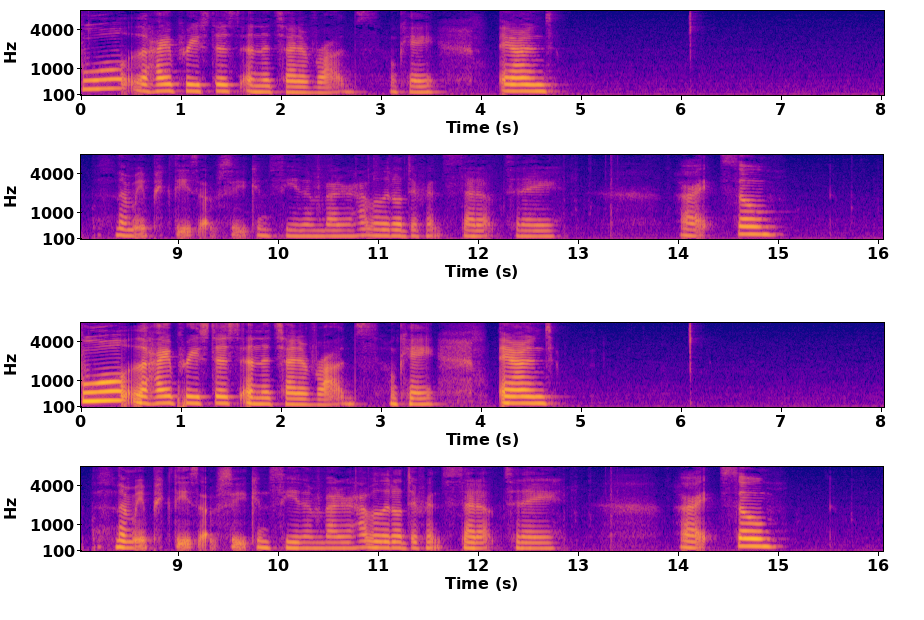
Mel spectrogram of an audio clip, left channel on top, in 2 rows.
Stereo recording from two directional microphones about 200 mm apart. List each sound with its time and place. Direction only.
0.0 s speech: 50° right (ahead or behind)
6.1 s clicking: 50° right (ahead or behind)
8.1 s speech: 50° right (ahead or behind)
13.4 s a sound: 45° right (ahead or behind)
